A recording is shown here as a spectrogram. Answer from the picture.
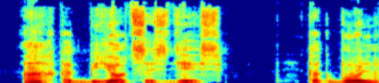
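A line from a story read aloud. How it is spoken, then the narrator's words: Pained whisper. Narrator (Russian): шептала она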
